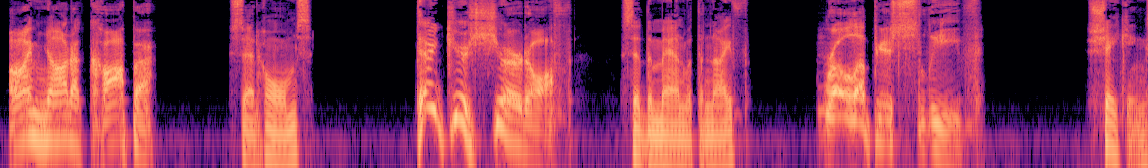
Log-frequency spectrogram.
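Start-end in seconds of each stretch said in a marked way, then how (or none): 0.1-1.5 put-on loud, high Philadelphia American accent. A narrator's reading. Holmes denying he is police, Philadelphia American accent. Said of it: "in his best Philadelphia American accent". 4.1-5.7 slow, high-pitched command; tough order. A narrator's reading. Knifeman ordering the suspect to strip, tough order. 8.2-9.8 slow, high-pitched command; tough order. A narrator's reading. Knifeman ordering the suspect to strip, tough order.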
